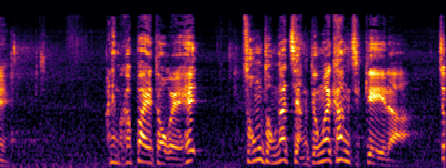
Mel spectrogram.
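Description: A man speaks loudly and firmly outdoors.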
